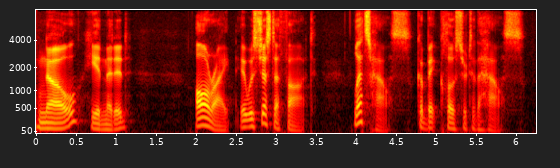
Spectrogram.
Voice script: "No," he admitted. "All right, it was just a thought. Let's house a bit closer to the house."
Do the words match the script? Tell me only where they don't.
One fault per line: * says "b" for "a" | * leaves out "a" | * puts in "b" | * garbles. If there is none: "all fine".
all fine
